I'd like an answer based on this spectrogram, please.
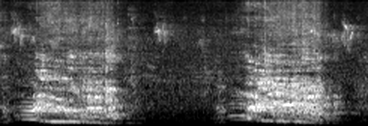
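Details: Lions at Belgrade Zoo in captivity roaring: two long, loud, harmonic roars, each lasting over a second and separated by a quieter pause, deep and rasping with strong low tones.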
